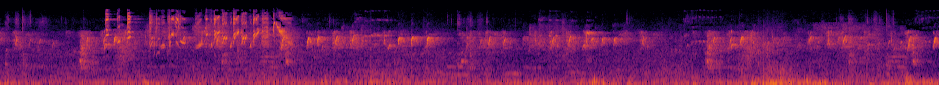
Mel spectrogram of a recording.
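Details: European goldfinch bitbita to get a silent goldfinch singing: an energetic burst of very high, dense, tinkling twitters, followed by quicker chattering phrases and short pauses, with a little low noise.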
